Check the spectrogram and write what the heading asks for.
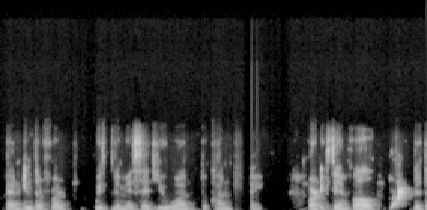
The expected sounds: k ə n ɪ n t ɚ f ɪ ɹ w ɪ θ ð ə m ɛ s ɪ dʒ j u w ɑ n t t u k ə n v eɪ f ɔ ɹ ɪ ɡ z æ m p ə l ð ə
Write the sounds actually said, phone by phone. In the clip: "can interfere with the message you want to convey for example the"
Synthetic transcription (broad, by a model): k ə n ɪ n t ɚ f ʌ ɹ w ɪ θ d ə m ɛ s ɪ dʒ j u w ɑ n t t u k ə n p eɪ f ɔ ɹ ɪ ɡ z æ m p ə l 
